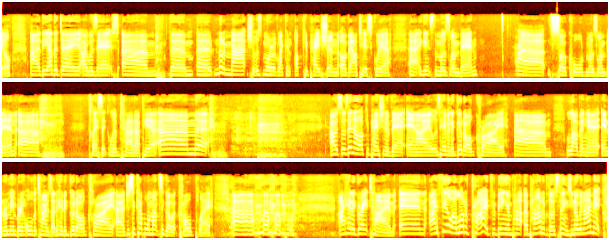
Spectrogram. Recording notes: Recorded live at The Basement Theatre.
